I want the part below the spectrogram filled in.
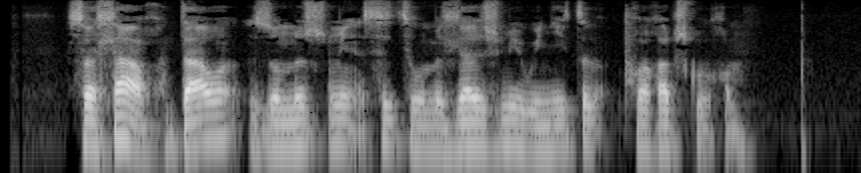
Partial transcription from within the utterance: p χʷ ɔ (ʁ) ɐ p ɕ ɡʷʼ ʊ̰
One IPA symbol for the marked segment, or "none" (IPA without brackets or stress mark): ʁ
